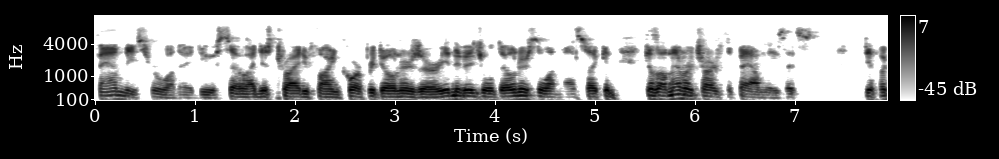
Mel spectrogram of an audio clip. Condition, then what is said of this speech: Cleft palate. So I'm facially disfigured. I'm vocally distorted.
